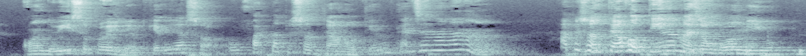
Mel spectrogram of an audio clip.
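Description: Amid noticeable background noise and audible room echo, a man with a fairly high voice talks at a very fast pace with very wide pitch swings. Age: 30s. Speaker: mental health specialist. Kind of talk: casual interview. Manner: halting, many fillers.

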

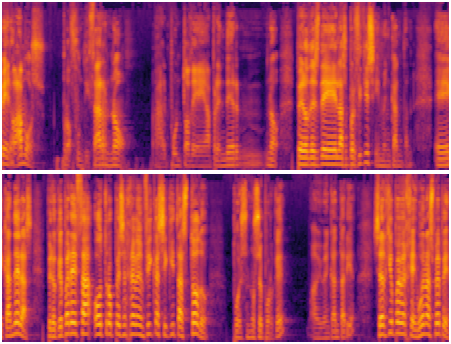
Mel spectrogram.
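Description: A man's fairly high voice at a moderate pace, with very wide pitch swings and big swings in loudness, in a very clean recording with a silent background. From Galicia, Spain. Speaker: sports podcast host. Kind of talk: live chat Q&A reading viewer comments. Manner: casual, animated.

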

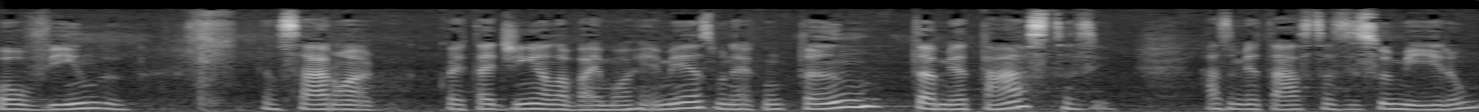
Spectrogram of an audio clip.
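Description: Noticeable background noise sits behind a woman's voice. Her pitch is fairly low and her intonation fairly even. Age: 40s. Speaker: cancer survivor, chef. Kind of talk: testimony.

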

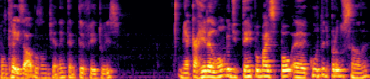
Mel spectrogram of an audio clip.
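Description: A fairly high-pitched man's voice, dark and mellow in tone, somewhat breathy, at a very fast pace with ordinary pitch variation. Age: 40s. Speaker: singer-songwriter vlogger. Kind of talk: casual vlog monologue. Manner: unscripted, hesitant fillers.

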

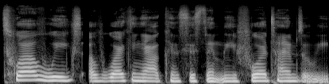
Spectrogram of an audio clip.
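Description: Her tone dark and mellow, a woman speaks at a moderate pace with fairly even intonation in a dry, close sound with no echo. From Ghana. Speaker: podcast co-host. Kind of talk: casual chat.

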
